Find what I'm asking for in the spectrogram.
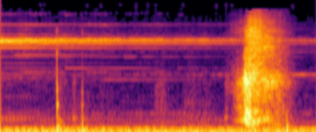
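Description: A single sharp sneeze bursts out near the end, fairly loud, over a steady low hum with a couple of faint clicks earlier.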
